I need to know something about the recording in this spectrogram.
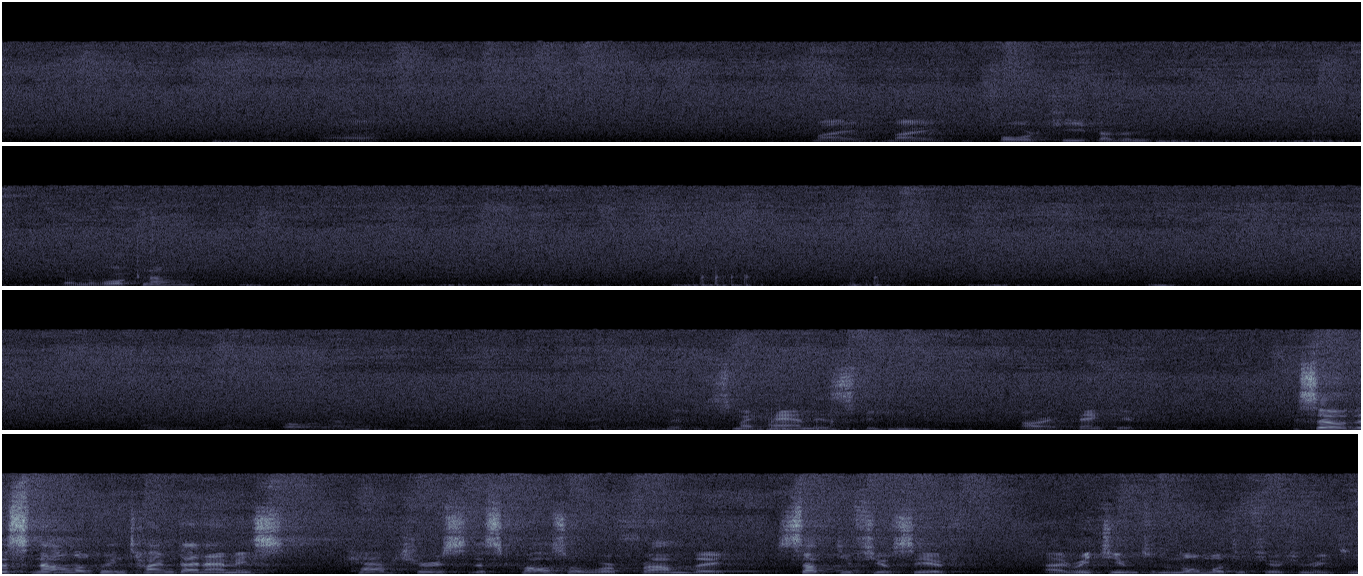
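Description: A man speaks through a microphone in a large hall, pausing often.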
